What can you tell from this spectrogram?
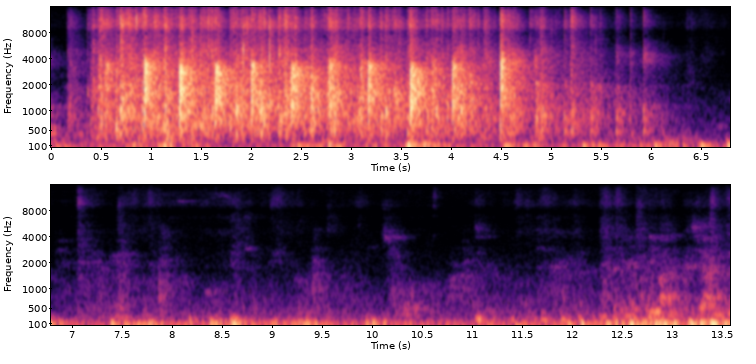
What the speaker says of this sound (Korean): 목사님 나오실 때에 큰 박수로 맞이해 주시기를 바라겠습니다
